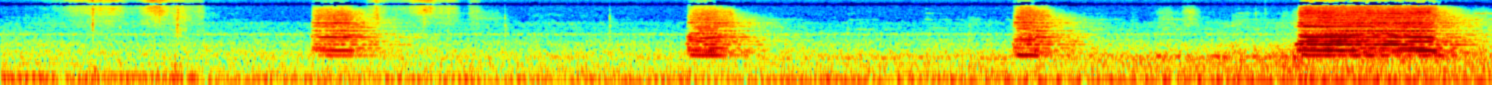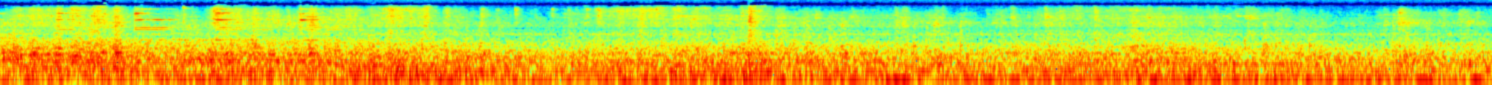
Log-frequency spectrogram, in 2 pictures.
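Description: Freight train locomotive horn sounding four blasts for a grade crossing, the last one the longest, then the locomotive and its flatcars rumbling steadily across the crossing. Heard from inside a car's cabin.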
